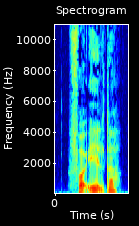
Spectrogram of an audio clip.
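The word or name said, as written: FORÆLDEREN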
